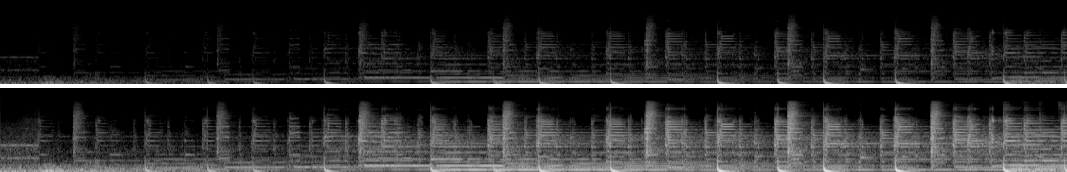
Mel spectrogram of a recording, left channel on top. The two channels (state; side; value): quieter; left; 20.8 dB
